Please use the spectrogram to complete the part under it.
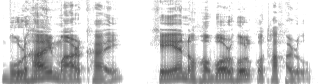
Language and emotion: Assamese, neutral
